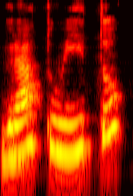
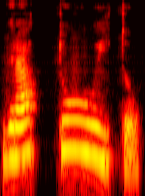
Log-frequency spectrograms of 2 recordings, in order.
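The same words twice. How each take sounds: First: "Gratuito" stressed on the i, gra-tu-Í-to, slow; wrong stress. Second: "gratuito" stressed on tu, gra-TU-i-to; correct stress. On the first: Teacher shows students the wrong stress, stressed i. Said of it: "por que é que tá esse acento no i". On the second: Teacher gives students the correct stress on tu. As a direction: land "gratuito" on the syllable tu. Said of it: "a forma correta na pronúncia é o tu". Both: Shown as a demonstration.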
